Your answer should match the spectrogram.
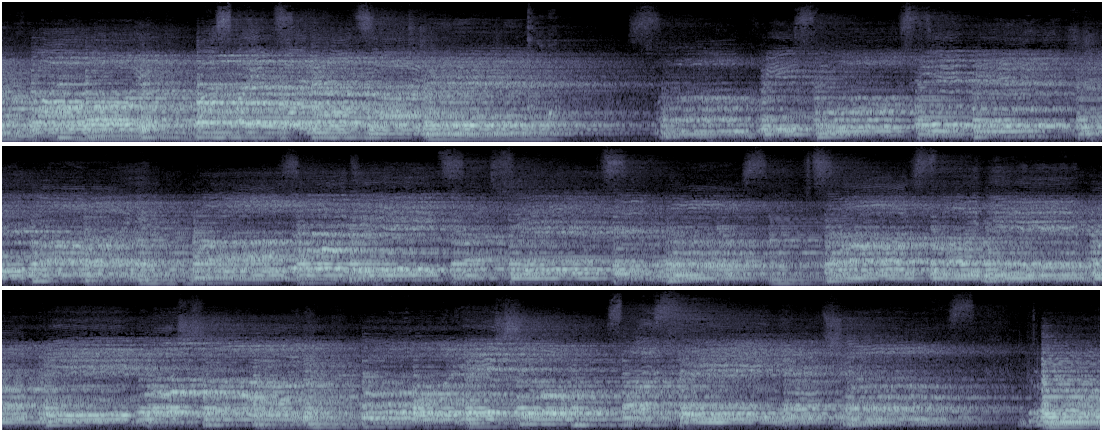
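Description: Mixed church choir singing a Christmas hymn in Russian, with a brief break between phrases about six seconds in.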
